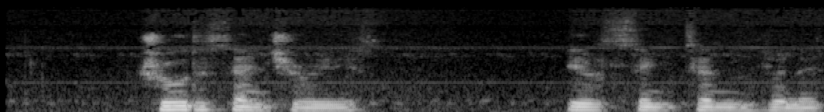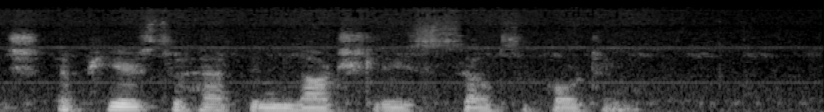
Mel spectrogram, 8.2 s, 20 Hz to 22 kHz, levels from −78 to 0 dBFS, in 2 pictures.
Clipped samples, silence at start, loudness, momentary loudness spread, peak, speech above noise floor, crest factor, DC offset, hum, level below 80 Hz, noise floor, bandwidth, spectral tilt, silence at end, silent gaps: under 0.1%; 0.7 s; -22 LUFS; 10 LU; -4 dBFS; 29 dB; 20 dB; under 0.1%; none; -50 dBFS; -50 dBFS; 16.5 kHz; -6.5 dB/octave; 0.9 s; none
